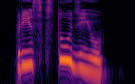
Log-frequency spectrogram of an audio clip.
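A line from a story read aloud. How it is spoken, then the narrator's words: Pleased shout. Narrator (Russian): прокричал довольный ведущий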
